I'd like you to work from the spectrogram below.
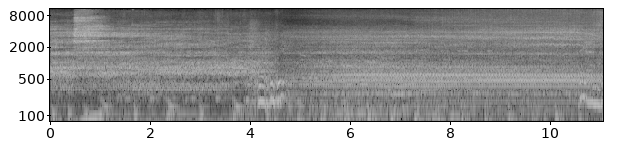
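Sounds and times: model truck motor humming: 0.0s - 11.0s.

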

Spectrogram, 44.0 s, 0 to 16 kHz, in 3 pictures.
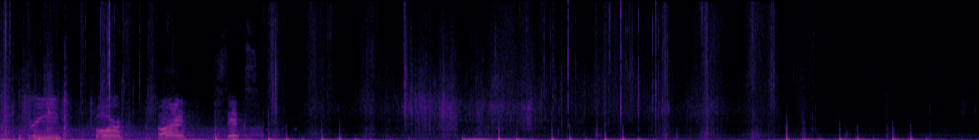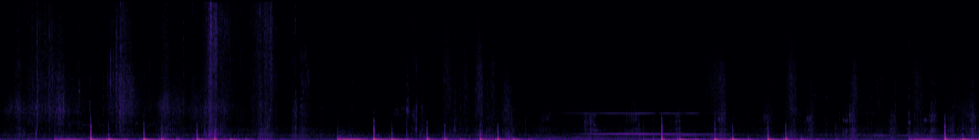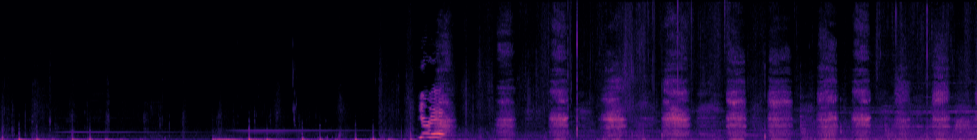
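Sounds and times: low pulsing thuds: 0.0s - 6.1s, 7.0s - 10.2s, 11.6s - 14.4s, 15.6s - 18.7s, 20.1s - 22.8s, 24.6s - 27.2s, 28.8s - 31.4s, 32.8s - 40.3s
person panting raspily: 35.1s - 44.0s.

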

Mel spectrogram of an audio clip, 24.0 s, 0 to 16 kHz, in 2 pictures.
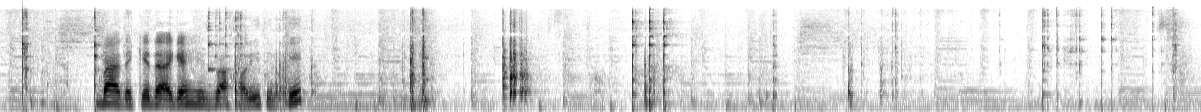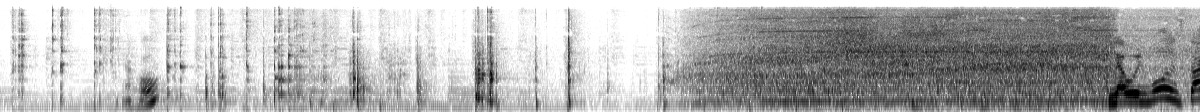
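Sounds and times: kitchen utensils clinking: 1.8s - 3.1s, 10.3s - 16.2s
electric kitchen mixer running: 18.6s - 24.0s.

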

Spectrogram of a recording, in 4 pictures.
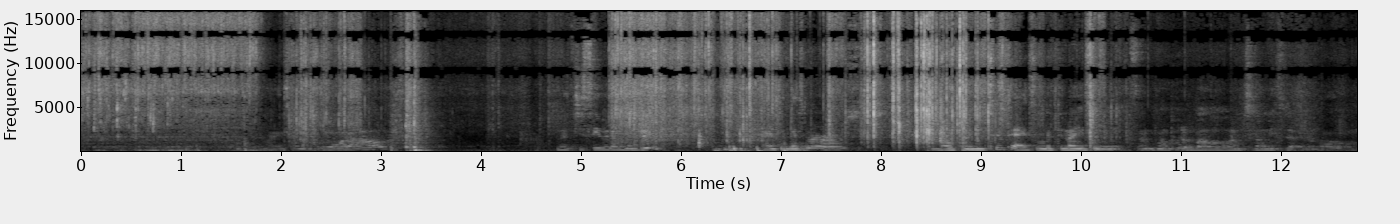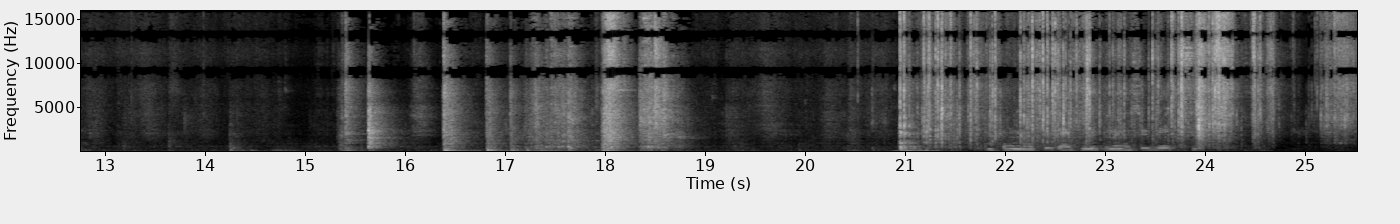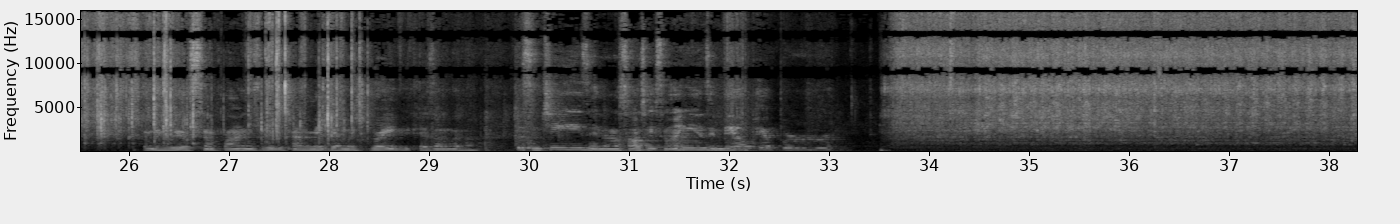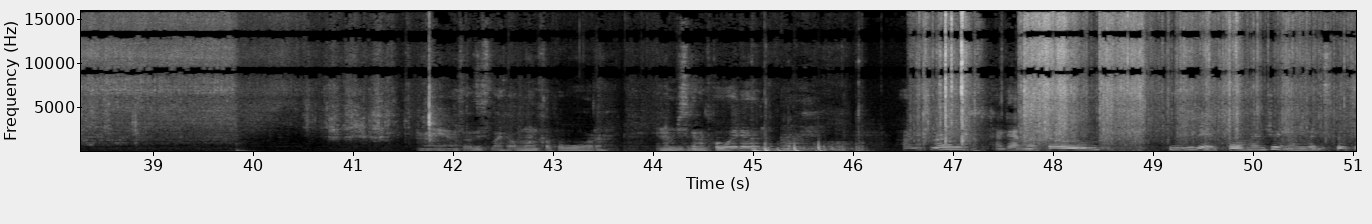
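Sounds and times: kitchen tap running: 0.0s - 2.8s, 33.5s - 40.0s
packets crinkling: 2.0s - 3.0s, 5.2s - 10.5s, 21.0s - 28.5s, 46.5s - 51.0s.

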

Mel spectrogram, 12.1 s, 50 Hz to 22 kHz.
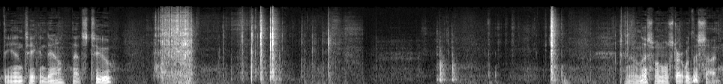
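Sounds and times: tape rustling: 2.5s - 6.1s.

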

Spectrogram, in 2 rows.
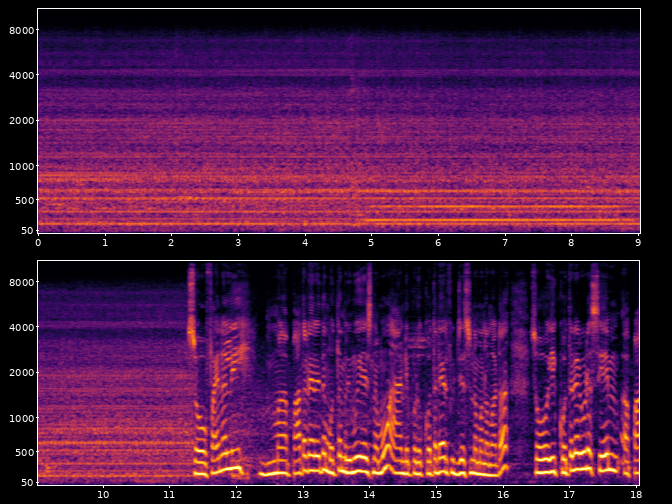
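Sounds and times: electric motor humming: 0.0s - 13.7s.

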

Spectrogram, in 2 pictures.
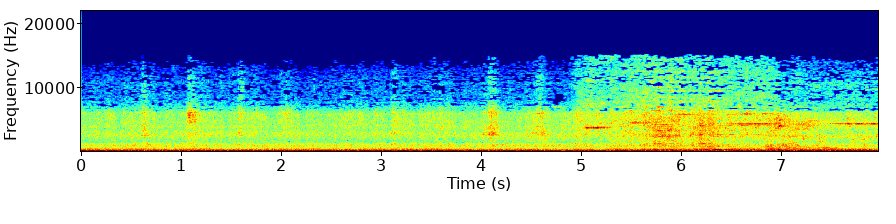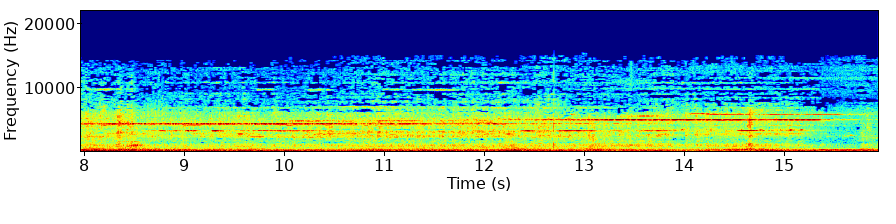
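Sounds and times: train wheels rumbling on rails: 0.0s - 15.9s
high-pitched wheel squeal: 5.0s - 15.9s.

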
